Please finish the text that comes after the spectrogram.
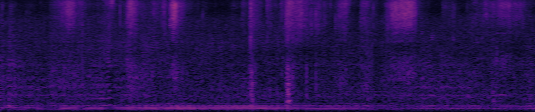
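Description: Honey bees buzzing around an open hive during an inspection, a faint, steady low hum with scattered brief louder passes close by, no voices.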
